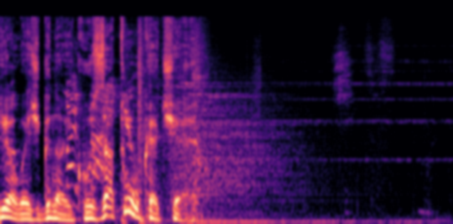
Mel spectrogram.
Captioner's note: loud thud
